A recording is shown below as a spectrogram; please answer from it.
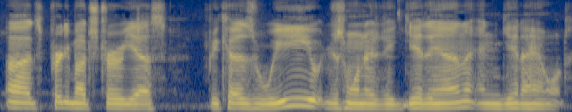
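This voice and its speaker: A man co-hosting a storytelling series, casually improvising as he goes, on a slightly muffled low-fi microphone. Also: steady tone, slow, bright, forceful tone, clear, resonant tone, no room sound.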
